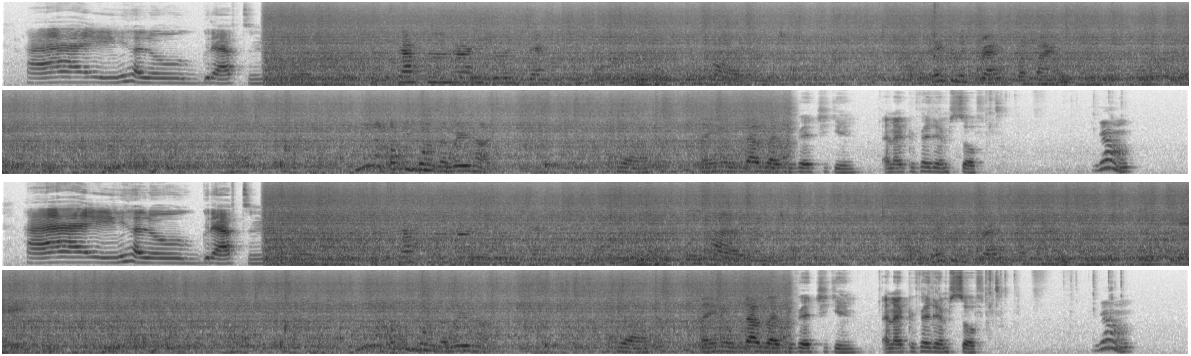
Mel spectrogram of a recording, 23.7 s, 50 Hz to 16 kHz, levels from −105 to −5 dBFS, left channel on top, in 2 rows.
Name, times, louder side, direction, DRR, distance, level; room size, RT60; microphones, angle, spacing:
voice 1, 0.2-3.3 3.8-3.9 6.4-7.9 11.3-12.2 18.0-18.4 18.8-21.7, right 5 dB, 45° right, 0.6 m, -32 dB
sound 1, 2.6-19.8, right 2 dB, 15° right, 1.2 m, -30 dB
voice 2, 3.9-5.5 9.2-10.7 15.4-16.9 22.8-23.1, left 4 dB, 65° left, 0.6 m, -32 dB
10.0 x 3.8 x 2.7 m
head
